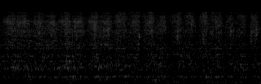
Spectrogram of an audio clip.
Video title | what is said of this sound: Baked Kale Chips | So I knew they were done because I shook them around and I could hear how crispy they were.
